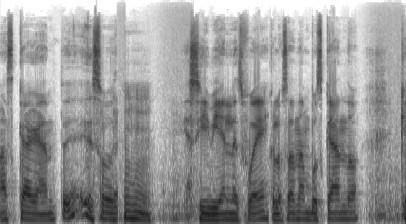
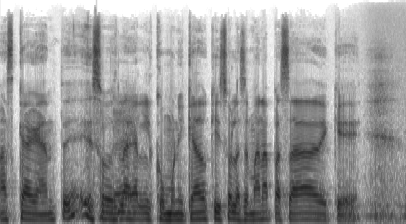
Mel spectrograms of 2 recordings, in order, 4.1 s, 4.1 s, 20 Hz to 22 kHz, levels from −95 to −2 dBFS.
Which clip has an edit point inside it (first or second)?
first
